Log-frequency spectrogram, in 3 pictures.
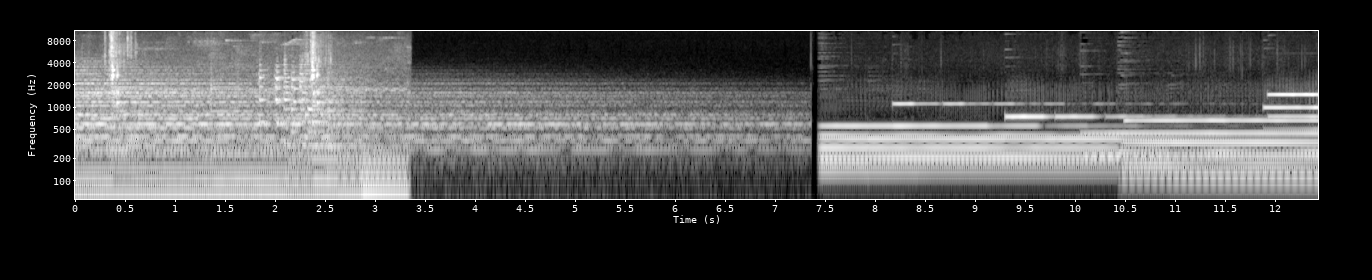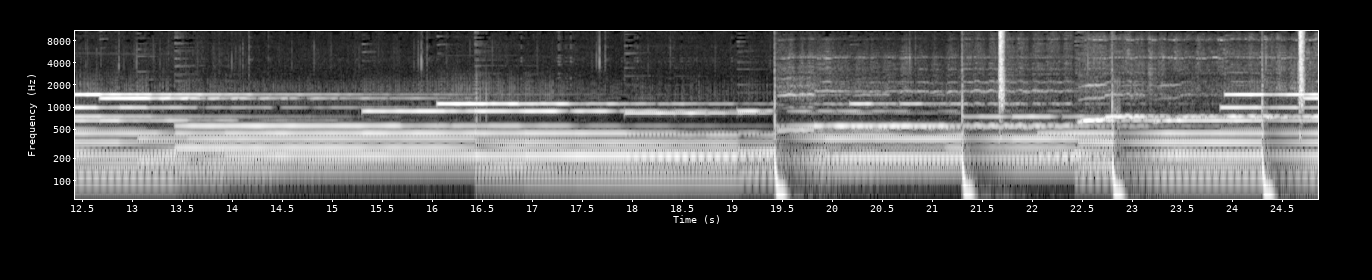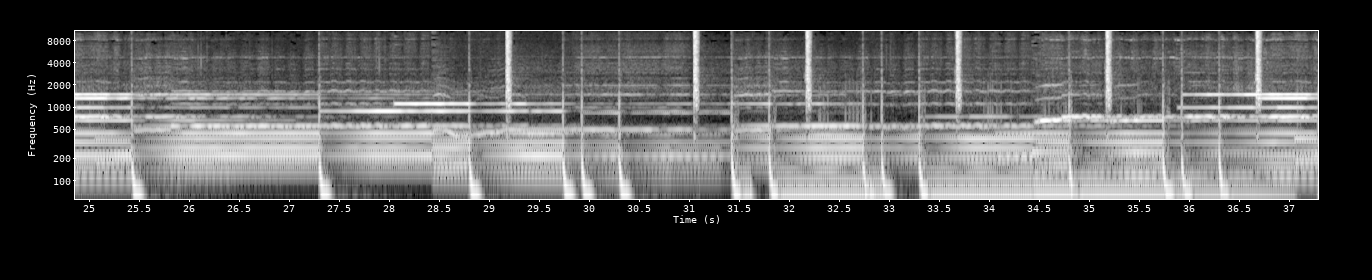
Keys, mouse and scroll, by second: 1.6 alt+click, 5.8 alt+click, 11.5 typing, 12.3 alt+click, 13.3 double click, 17.5 alt+click, 18.4 double click, 18.7 alt+click, 21.3 double click, 22.4 shift+click, 30.0 r.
